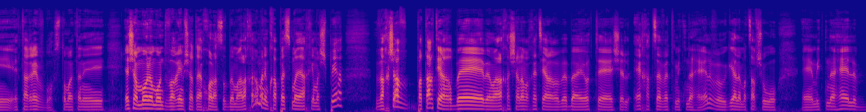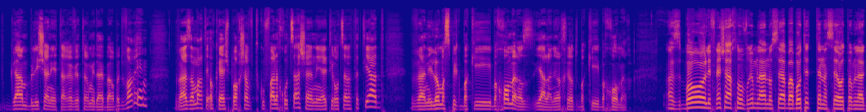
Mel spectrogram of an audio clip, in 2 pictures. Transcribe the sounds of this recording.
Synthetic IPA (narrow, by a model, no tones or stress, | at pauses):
ḛtaʁe̞vbo̞sto̞me̞ʁetanijeʃhamo̞nhamo̞ndvaʁimʃeat̪ajaχo̞laːso̞t̚be̞maːlaχajo̞manimeχape̞smajaaχimaʃpia | veaχʃavpataʁt̪iaʁbe̞be̞maːlaχaʃanavaχet͡sialaʁbe̞beajo̞t̪eʃele̞χat͡se̞vet̪mit̪naɦe̞lveuiɡiale̞mat͡savʃeu | emit̪naɦe̞lɡambliʃeaniitaʁevjo̞te̞ʁmidajbeaʁbe̞dvaʁim | veazamaʁt̪iʔo̞kejeʃpo̞aχʃavt̪kufale̞χut͡saʃeaniait̪iʁo̞t͡selat̪e̞t̪jad̪ | veanilo̞maspikbakibaχo̞me̞ʁazjalaːnioeχlijo̞tbakibaχo̞me̞̰ʁ | azbo̞lifnejʃeanaχnuovʁimleno̞seababot̪et̪ːenaseo̞d̚pamle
